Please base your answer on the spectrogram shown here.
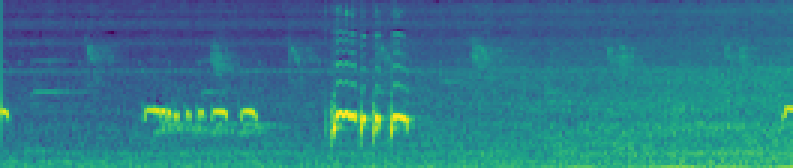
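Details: Local zebra dove, used to get lazy doves singing. A soft phrase of rounded coos is followed by a sharper burst of four throaty pulses. The rest is quiet, with some low background rumble.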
